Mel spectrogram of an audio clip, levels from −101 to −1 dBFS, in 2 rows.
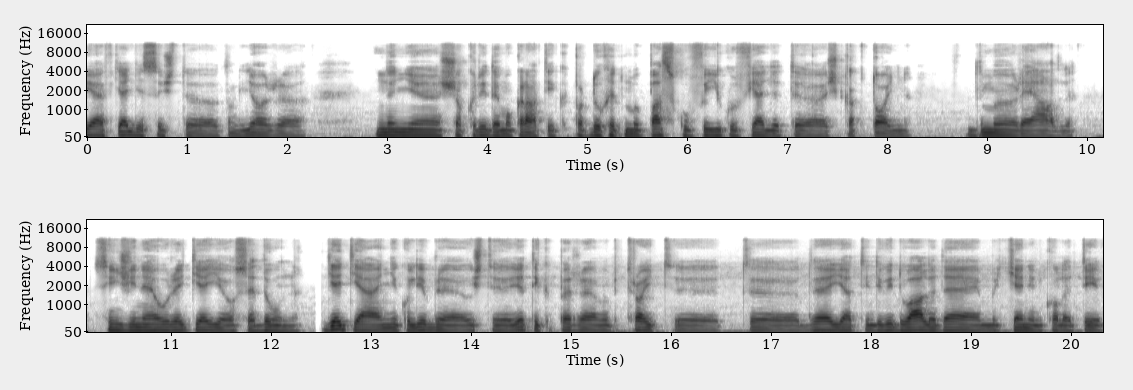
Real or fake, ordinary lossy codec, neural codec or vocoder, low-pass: fake; none; codec, 24 kHz, 3.1 kbps, DualCodec; 10.8 kHz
